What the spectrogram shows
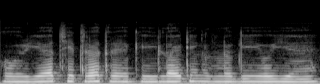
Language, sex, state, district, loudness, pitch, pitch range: Hindi, male, Rajasthan, Bikaner, -15 LUFS, 130 Hz, 125-135 Hz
